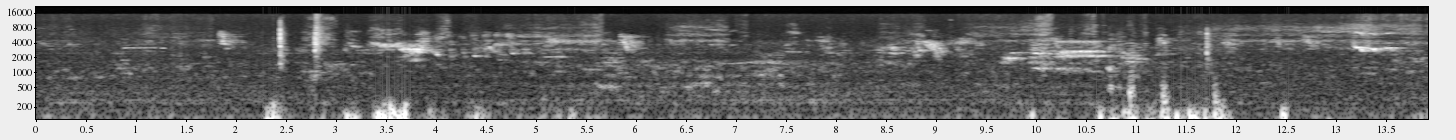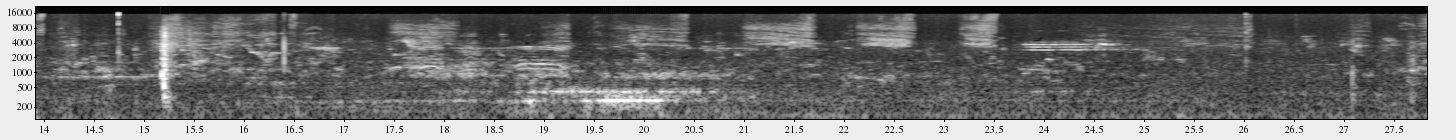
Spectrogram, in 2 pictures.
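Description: A small pad rubs and scrubs across a wooden surface.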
